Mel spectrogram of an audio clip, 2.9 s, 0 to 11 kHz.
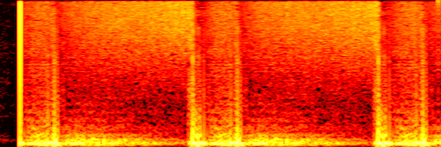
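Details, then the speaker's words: Normal lub-dub heart sounds, loud and low at about 50 beats a minute, demonstrated while teaching the cardiac cycle: the first sound (lub) is followed by the second sound (dub), which comes from semilunar valve closure. Normal S1 and S2. "So what did we hear now? We heard love and we heard dub. What is that? Loved dub."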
